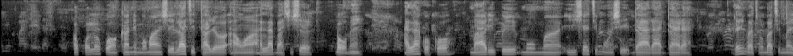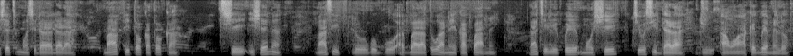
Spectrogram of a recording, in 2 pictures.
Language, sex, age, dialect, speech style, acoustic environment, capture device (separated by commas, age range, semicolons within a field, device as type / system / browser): Yoruba, male, 25-34, Nigeria - Ibadan, focused; happy; relaxed, silence, desktop / Windows / Chrome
